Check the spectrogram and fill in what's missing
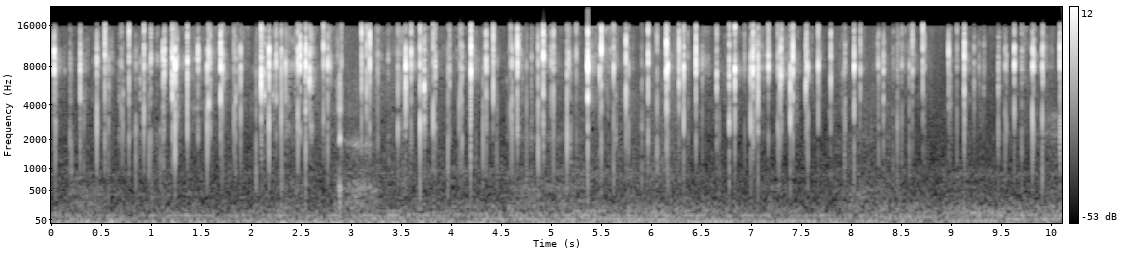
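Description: Long pale acrylic false nails on both hands, small hard solid shells, tap and click against each other, nail on nail. Rapid, dry, bright clicks patter continuously with almost no ring, over a steady low hum.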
